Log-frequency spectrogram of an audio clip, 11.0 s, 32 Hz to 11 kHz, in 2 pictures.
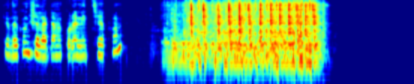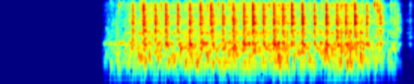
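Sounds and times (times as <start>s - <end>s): sewing machine clattering: 2.1s - 4.4s, 6.9s - 11.0s.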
